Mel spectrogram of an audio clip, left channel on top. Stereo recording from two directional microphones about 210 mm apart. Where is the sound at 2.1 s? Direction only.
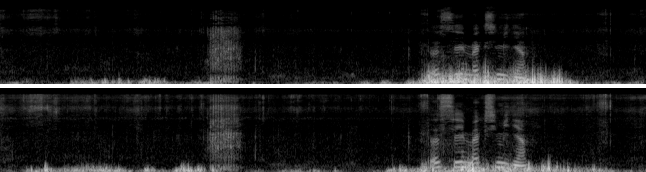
65° right (ahead or behind).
